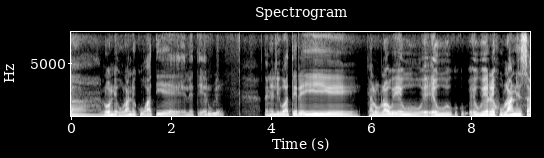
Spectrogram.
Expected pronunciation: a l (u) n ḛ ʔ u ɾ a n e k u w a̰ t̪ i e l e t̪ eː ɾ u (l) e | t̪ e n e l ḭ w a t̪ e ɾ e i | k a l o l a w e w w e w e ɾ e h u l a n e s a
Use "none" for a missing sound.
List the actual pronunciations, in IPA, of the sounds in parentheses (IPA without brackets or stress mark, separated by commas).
o, l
